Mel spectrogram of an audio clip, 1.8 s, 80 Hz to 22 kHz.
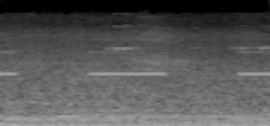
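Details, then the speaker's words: Desktop PC left unused a long time, first power-on: high beeps repeating two at a time then a gap, over fan hum; memory-fault POST code that typically appears after long disuse. "On பண்ண போது சிஸ்டமில் இருந்து ஒரு beep sound சரியான ஒரு இடைவெளியில் கேட்டுக்கிட்டே இருக்கும். அந்த பீப் சவுண்டை அப்சர்வ் பண்ணுங்கள். இப்போ வர இந்த பீப் சவுண்டை நீங்கள் கவனிச்சிங்கன்னா 2 முறை பீப் சவுண்ட் கொடுத்து ஒரு கேப் கொடுக்குது."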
